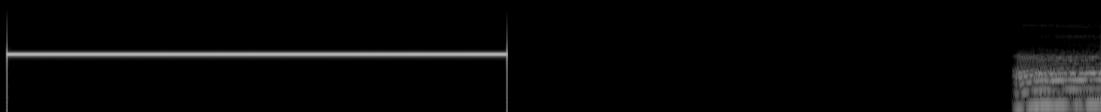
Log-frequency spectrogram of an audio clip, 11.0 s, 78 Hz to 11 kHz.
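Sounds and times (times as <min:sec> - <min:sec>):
steady test tone beep: 0:00.1 - 0:05.1.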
